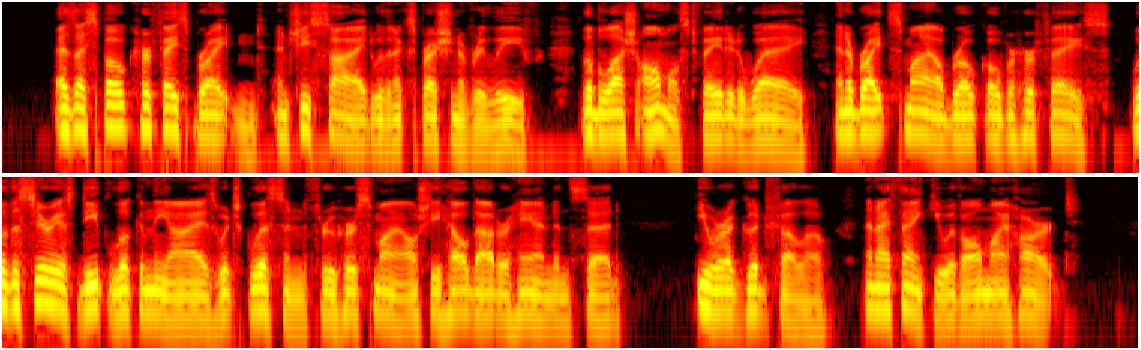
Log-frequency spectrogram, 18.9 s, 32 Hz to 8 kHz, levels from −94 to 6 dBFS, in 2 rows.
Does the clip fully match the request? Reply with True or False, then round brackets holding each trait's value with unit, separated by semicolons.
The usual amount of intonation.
True (4.2 semitones)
